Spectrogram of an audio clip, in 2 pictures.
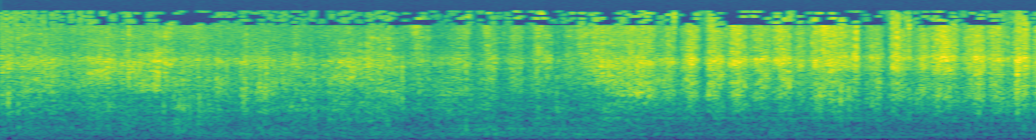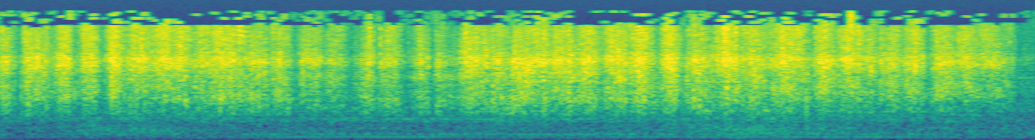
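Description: Fingers scrubbing a shampoo-lathered scalp, a dense wet rubbing of many quick strokes that grows louder about three seconds in.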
